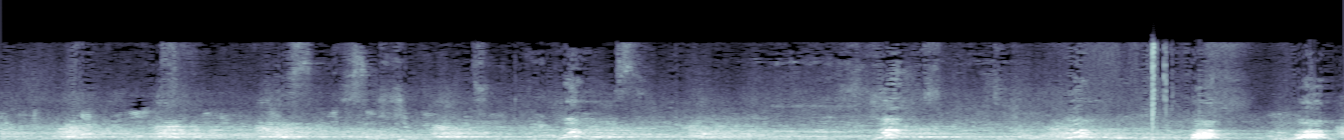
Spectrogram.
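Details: Lhasa Apso during agility giving quick yappy barks, some with a rising then falling tone, spaced roughly a second apart and louder near the end, over a constant murmur of human speech.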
